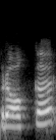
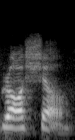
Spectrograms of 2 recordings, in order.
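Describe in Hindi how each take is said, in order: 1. बीच का व्यंजन k की आवाज़ है। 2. बीच का व्यंजन sh की आवाज़ है। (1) "do we say broker" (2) "It's brochure"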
